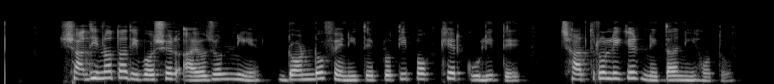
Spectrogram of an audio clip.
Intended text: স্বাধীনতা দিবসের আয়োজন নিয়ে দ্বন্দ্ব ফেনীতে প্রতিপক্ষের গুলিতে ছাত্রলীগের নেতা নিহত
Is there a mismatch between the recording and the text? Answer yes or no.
no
